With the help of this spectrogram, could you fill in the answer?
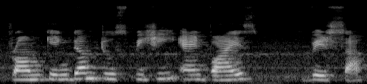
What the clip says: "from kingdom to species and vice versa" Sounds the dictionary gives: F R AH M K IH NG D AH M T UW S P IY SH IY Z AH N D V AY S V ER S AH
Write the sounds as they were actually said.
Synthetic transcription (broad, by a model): F R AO M K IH NG D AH M T UW S P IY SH IY AH N D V AY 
